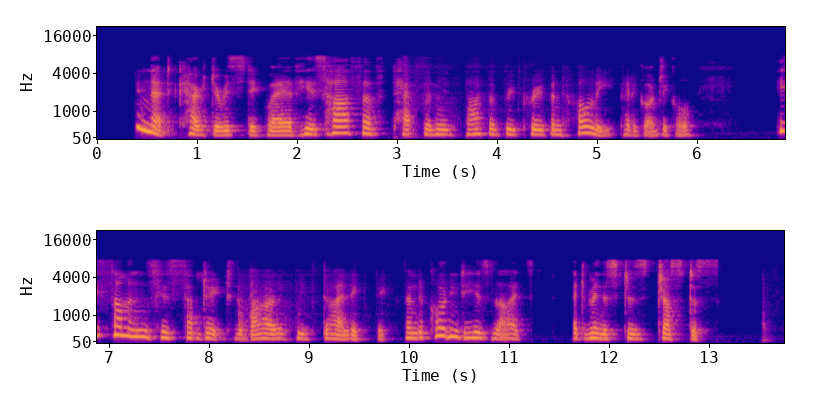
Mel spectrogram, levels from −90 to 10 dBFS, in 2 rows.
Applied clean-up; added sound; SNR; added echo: neural mask model DeepFilterNet 3.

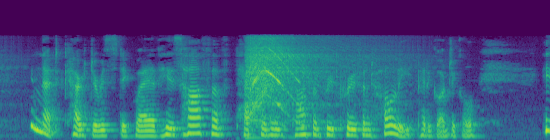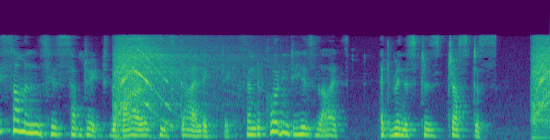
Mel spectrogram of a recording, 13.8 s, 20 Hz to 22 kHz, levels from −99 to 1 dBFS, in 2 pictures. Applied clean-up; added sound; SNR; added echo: none; Sawing; 8 dB; none.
